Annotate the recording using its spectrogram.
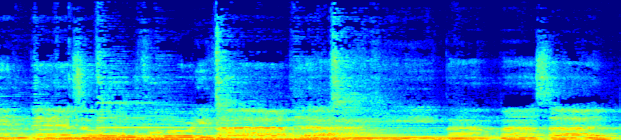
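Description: Acoustic guitar strummed live through a PA, chords ringing out between sung lines.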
